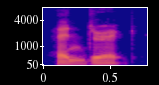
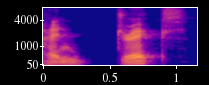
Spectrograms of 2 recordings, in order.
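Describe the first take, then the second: First: The name ends without an s sound. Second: The name ends with an added s sound. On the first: It names the player. The speaker calls it right. "And it's Hendrick" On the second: It names the gin brand. The speaker calls it wrong. "he's not a gin... But not Hendrick's"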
